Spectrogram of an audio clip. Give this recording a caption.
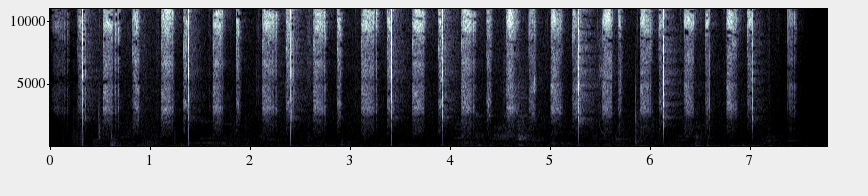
mySound MES Samsha
Barcelona, Mediterrania, Spain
